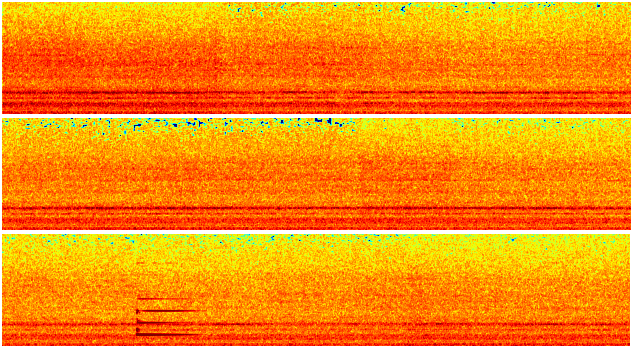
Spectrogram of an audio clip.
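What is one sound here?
A train rumbles and hums steadily along the track.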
